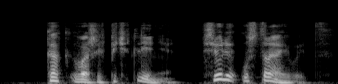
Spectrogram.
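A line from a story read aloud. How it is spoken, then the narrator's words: Soft, friendly voice. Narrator (Russian): Голос его звучал мягко, доброжелательно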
